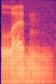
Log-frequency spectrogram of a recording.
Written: leaden

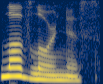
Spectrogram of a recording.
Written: lovelornness

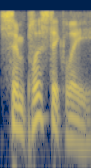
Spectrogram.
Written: simplistically

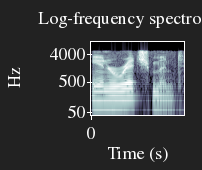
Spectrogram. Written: enrichment

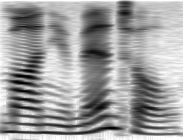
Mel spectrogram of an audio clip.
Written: monumental

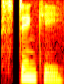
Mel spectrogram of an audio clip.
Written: stinky

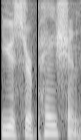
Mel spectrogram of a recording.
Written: usurpation

